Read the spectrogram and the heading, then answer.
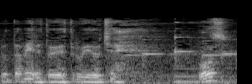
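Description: An actor as a cocky, flirtatious male resistance leader in a radio play. He has an Argentine accent and a mid-pitched voice, with music behind him. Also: normal speed, close to an everyday voice. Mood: flirtatious, tired. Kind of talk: radio drama acting.

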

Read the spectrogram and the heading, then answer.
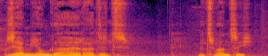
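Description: An actor playing a wry, persistent private investigator in a radio crime drama, with a dry, understated manner. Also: male voice, medium pitch, moderate pace, darkish tone, a little hiss or hum, close to an everyday voice. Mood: dry, probing.

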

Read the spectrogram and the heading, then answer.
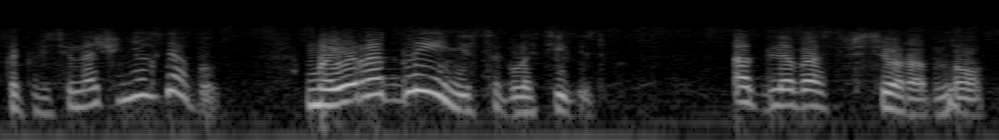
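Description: An actress in a 1950s Russian radio play as a nobleman's dignified, wronged wife, speaking in a measured, theatrical way. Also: mid-range voice, sing-song, dry recording. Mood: reproachful. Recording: dull, muffled 1950s radio recording.

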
